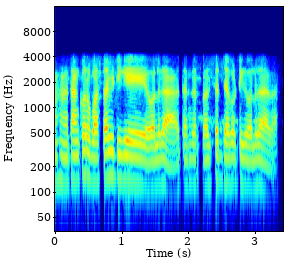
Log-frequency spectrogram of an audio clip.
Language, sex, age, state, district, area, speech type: Odia, male, 18-30, Odisha, Nabarangpur, urban, conversation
